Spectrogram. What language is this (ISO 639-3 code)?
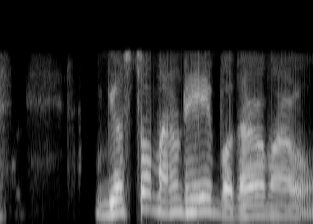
asm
